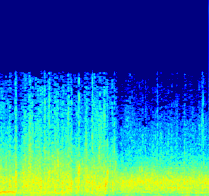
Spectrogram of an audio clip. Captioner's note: some Applause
